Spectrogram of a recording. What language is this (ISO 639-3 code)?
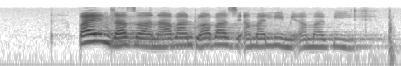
nbl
